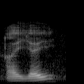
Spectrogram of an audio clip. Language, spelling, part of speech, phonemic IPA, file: Malagasy, aiay, noun, /ajˈaj/, Mg-aiay.ogg
- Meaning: aye-aye (Daubentonia madagascariensis)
